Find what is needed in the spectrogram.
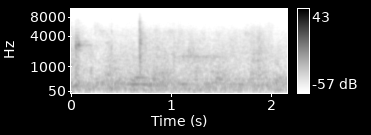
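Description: Quiet room tone with a faint, low voice-like hum and one sharp click under a second in.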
